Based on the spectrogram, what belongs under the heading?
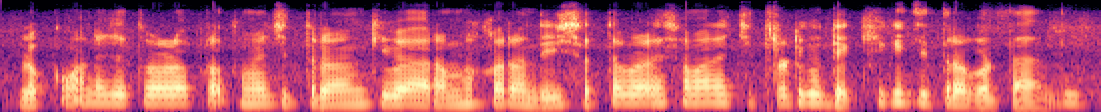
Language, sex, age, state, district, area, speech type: Odia, male, 18-30, Odisha, Jagatsinghpur, rural, spontaneous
